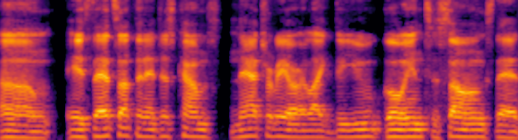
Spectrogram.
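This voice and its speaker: A man with a Louisiana accent speaks at a moderate pace in a fairly low, flat monotone, barely pausing at all. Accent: Southern US (Louisiana). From Lafayette, Louisiana. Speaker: podcast host. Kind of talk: podcast interview.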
